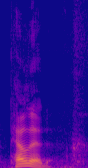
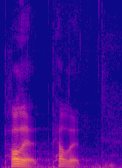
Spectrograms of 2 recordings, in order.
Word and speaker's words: Peled: Peled. Put the wrong emphasis on the syllable. Okay, Peled.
